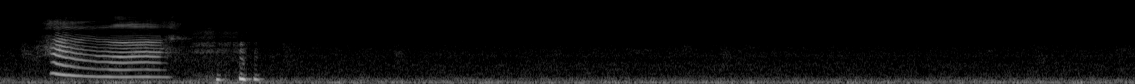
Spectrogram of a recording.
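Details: A brief infant wail lasting about a second, then two short sharp sounds and quiet room noise, in a clip labeled as a baby sneezing; a single short infant cry.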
